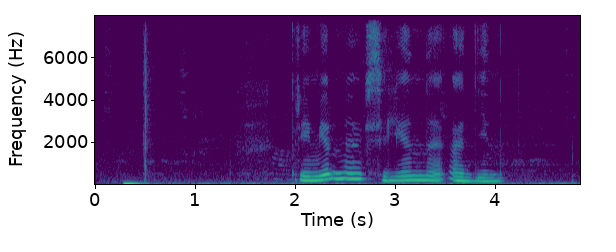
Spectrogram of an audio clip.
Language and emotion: Russian, neutral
